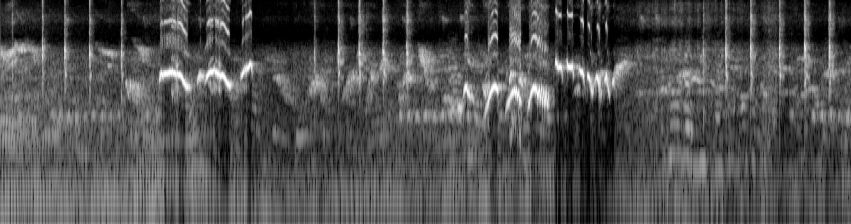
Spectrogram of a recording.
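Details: White-rumped shama, a frequent contest winner: bursts of loud, slurred whistles with quick upward and downward sweeps, separated by sharp clicks and ticks, over a murmur of background chatter.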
